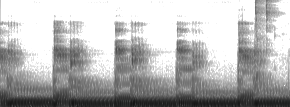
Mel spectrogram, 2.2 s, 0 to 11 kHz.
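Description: Sampled five-string slap bass (the 5String NewRock Slap preset in FL Studio's Flex plugin) playing a short programmed bass line: a quick run of plucked notes, about four a second.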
